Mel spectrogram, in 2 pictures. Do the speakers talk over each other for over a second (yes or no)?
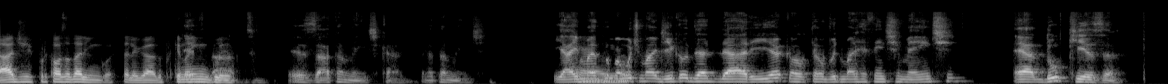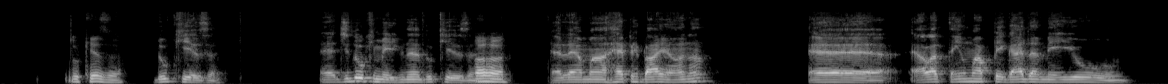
no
